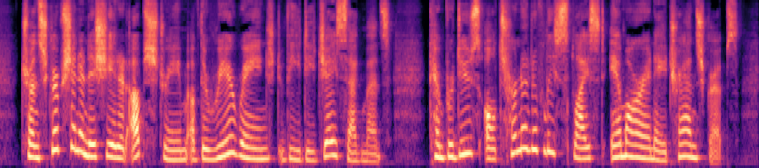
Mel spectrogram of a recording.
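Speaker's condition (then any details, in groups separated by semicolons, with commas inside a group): No condition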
